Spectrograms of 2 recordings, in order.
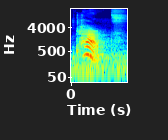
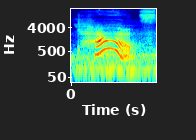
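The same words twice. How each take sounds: First: Said in the usual way. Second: High, swooping "Cats" in disbelief; incredulous. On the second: Acted. Learning the animal man keeps cats, incredulous. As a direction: send "Cats" way up, amazed.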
